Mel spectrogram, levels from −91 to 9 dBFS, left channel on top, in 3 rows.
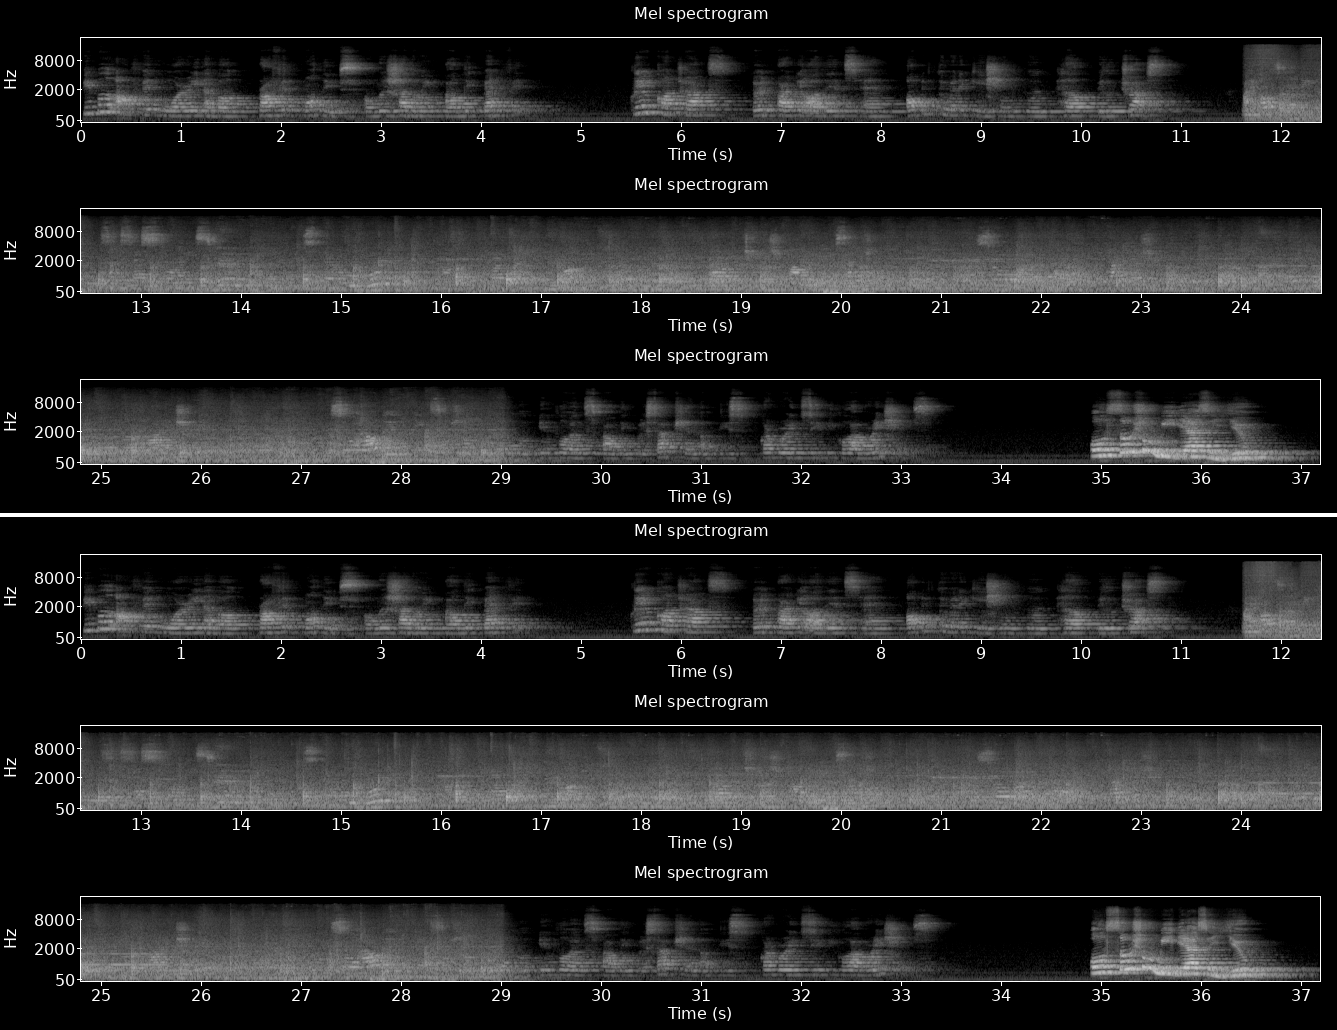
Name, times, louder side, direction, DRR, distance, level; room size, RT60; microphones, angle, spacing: voice 1, 0.0-1.5 1.8-4.4 5.5-6.4 6.7-10.8 11.6-15.6 16.0-16.2 16.5-17.6 18.1-18.3 18.6-20.3 21.3-23.2 23.5-26.1 27.3-33.3, left 1 dB, 5° left, -7 dB, 2.8 m, -39 dB
sound 1, 11.6-29.0, right 1 dB, 25° right, 0.9 m, -35 dB
voice 2, 34.9-36.5, right 1 dB, 85° right, 3 dB, 1.3 m, -22 dB
9.7 x 5.0 x 5.1 m, 1.1 s
head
